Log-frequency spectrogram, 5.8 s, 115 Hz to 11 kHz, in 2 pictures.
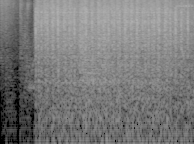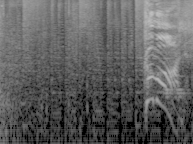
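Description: Rapid gunfire from soldiers in XCOM 2 Long War of the Chosen, a dense sustained burst lasting a few seconds, followed by a shorter crash and whooshing sweeps, with game speech over it.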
